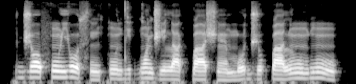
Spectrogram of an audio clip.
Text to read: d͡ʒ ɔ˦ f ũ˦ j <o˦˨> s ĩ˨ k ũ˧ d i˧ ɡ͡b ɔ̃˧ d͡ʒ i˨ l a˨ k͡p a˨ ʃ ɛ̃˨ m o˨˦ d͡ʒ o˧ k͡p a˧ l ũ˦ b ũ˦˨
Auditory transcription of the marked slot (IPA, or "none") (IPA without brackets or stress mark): o˦˨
